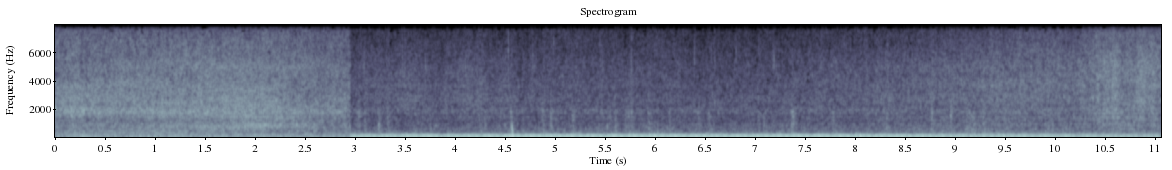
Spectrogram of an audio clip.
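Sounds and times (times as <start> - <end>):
car engine idling: 0.0 - 11.0
heavy rain on a wet road: 0.0 - 11.0.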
